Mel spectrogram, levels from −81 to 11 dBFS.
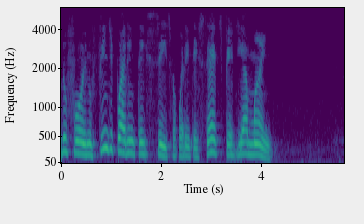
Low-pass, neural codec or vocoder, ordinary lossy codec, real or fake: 5.4 kHz; none; AAC, 48 kbps; real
